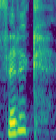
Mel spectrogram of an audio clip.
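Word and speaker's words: Fidyk: That was Steve Fittick's quintet from his new album Heads Up, and that was some beautiful flugelhorn work by Terrell Stafford.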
